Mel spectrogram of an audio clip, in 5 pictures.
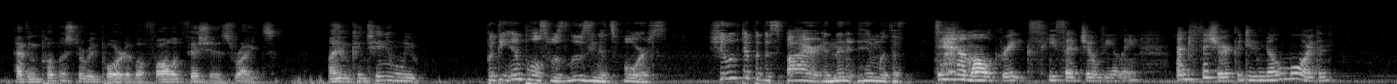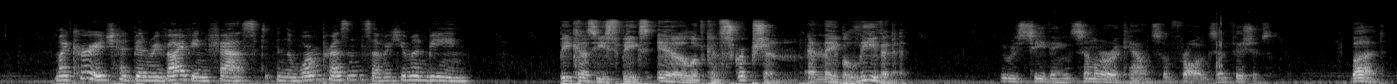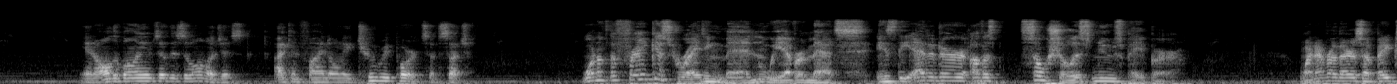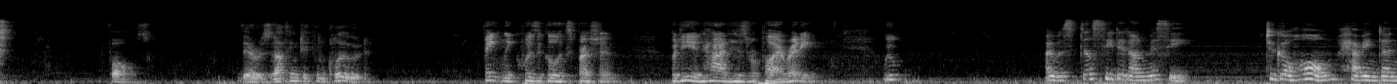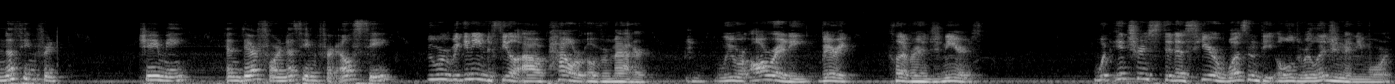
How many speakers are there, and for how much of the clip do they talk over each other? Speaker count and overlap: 5, no overlap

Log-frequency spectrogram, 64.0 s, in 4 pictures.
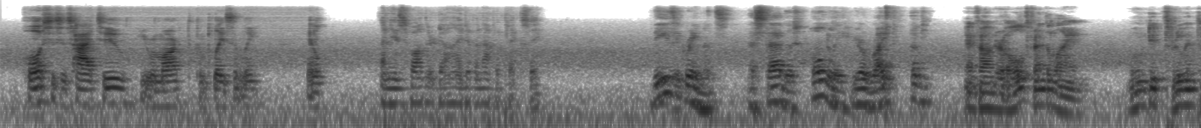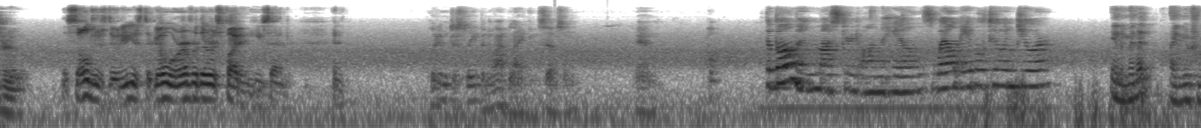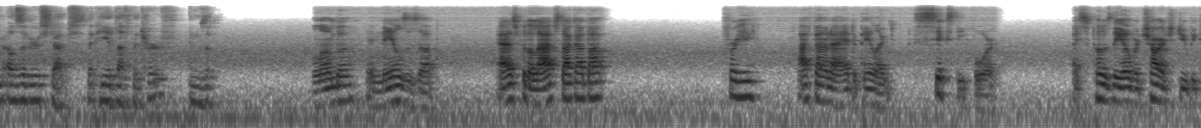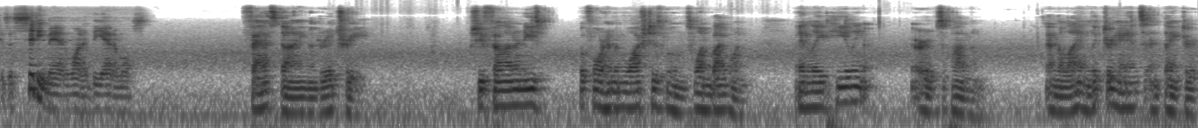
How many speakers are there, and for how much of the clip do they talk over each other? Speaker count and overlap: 8, no overlap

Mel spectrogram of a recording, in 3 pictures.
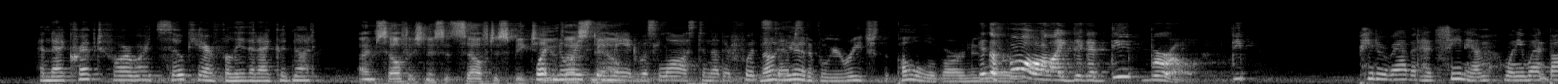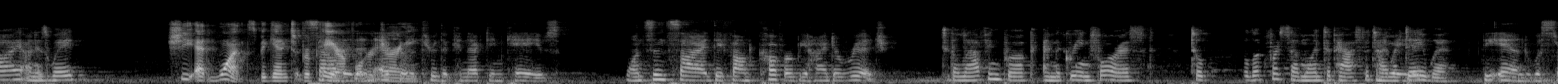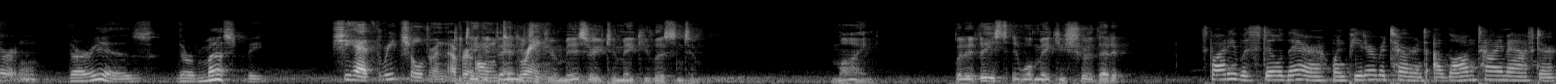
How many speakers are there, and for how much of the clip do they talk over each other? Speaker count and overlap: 7, about 12%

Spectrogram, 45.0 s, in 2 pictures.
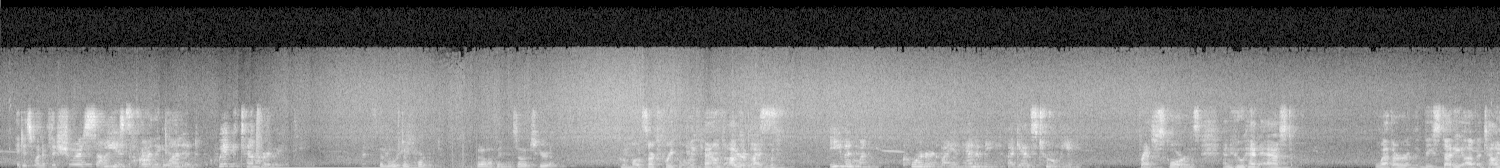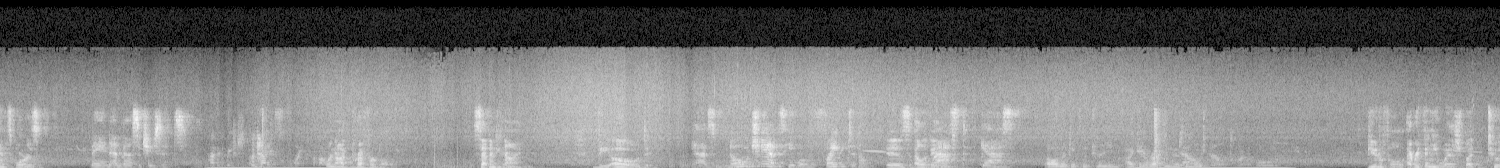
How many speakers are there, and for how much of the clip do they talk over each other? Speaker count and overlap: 5, about 18%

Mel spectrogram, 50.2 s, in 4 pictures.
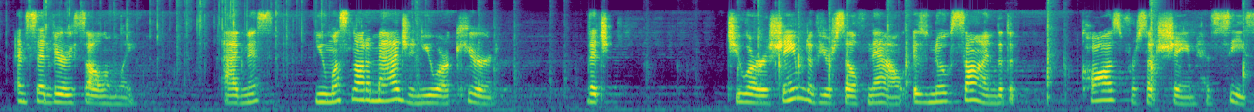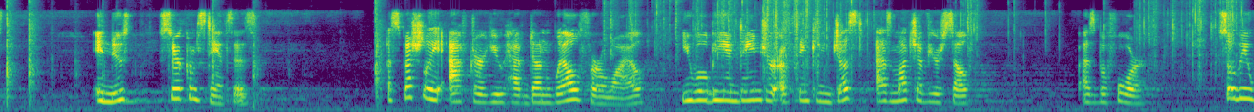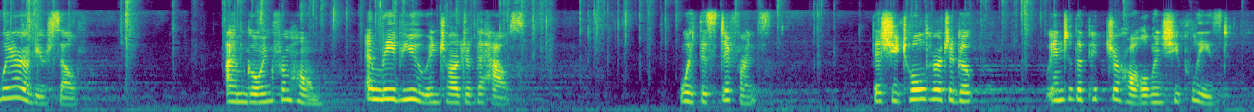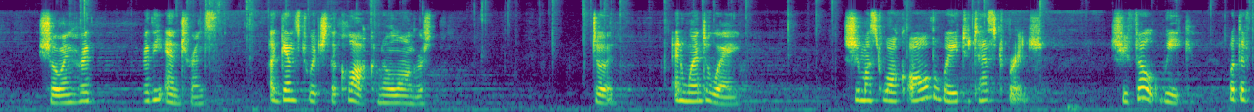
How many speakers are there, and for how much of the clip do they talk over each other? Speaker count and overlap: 1, no overlap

